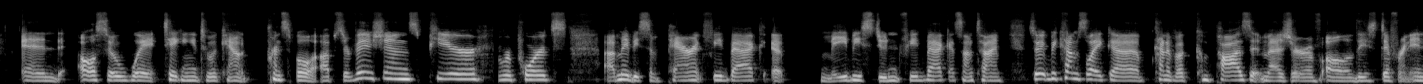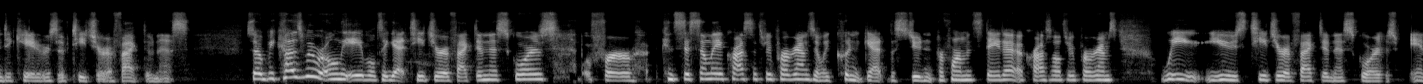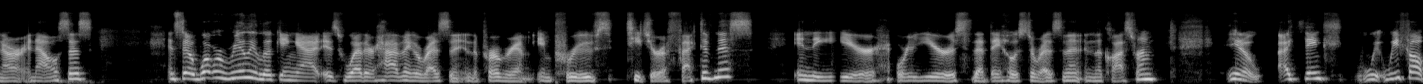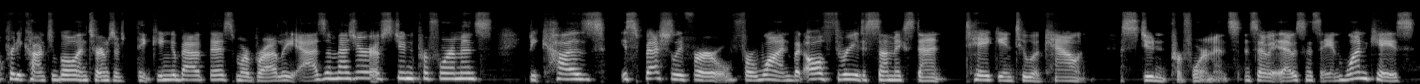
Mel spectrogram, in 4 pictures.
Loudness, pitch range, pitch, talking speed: -20 LUFS, 180-240 Hz, 200 Hz, 165 wpm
